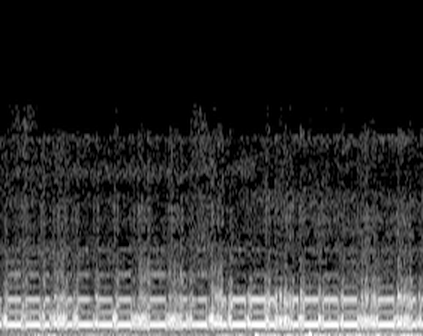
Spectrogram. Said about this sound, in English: An SOS from the motor ship Prince and Dom on fire in the Gulf of Alaska.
